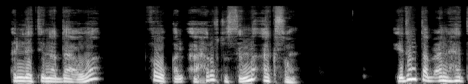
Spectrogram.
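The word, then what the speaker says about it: accent: إذا نتكلم عن أكسون، في اللغة الفرنسية نقول أكسون. إذا في اللغة الفرنسية نقول أكسون، تكتب بهذا الشكل أكسون، بهذا الشكل.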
